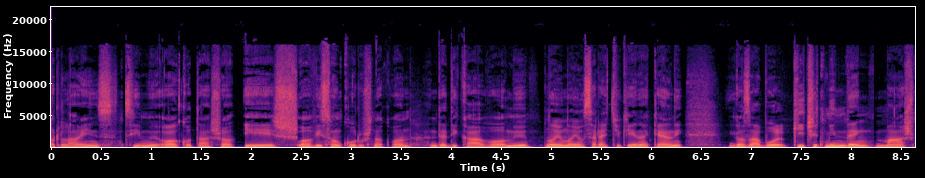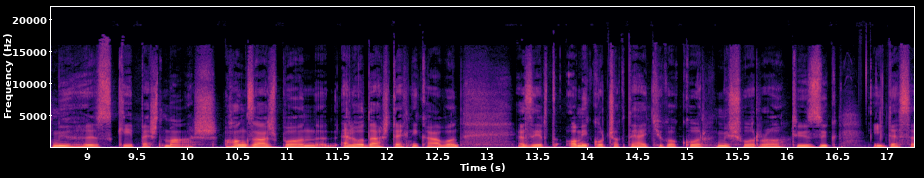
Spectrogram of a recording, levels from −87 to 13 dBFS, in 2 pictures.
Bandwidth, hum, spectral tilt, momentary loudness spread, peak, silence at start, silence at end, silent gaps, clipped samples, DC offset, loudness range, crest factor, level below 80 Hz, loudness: 17 kHz; none; -6 dB/octave; 7 LU; -2 dBFS; 0 s; 0 s; none; under 0.1%; under 0.1%; 4 LU; 16 dB; -44 dBFS; -19 LUFS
